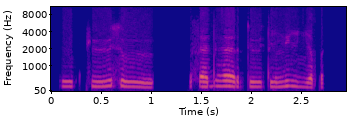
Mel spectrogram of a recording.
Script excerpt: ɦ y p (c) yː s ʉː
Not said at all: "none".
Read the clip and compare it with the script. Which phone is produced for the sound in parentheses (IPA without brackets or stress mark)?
c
